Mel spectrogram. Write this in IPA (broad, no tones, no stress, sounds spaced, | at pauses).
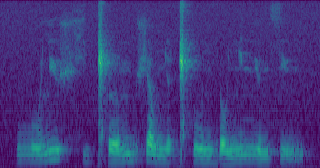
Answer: v u lʲ ʉ ʃ ç i̤ ǁʰ ɵ m b ʉ ʃ ɐ w ɲ ɐ ǁʰ u ɲ i̤ ɾ o ɲ i nʲ o nʲ sʲ ɨ nʲ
